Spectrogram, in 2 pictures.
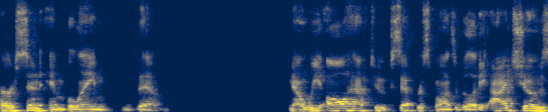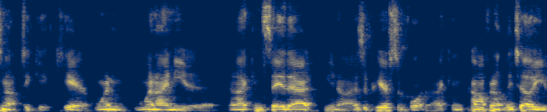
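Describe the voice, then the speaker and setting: At a moderate pace, a man talks in a Southern US accent. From South Carolina. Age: 30s. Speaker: mental health peer supporter and nonprofit director. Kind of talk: webinar presentation.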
